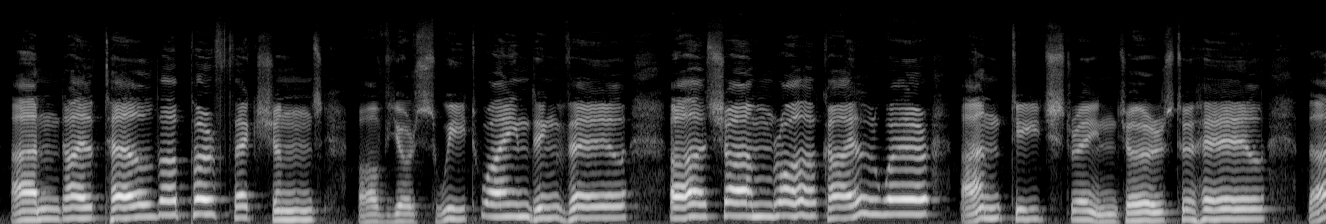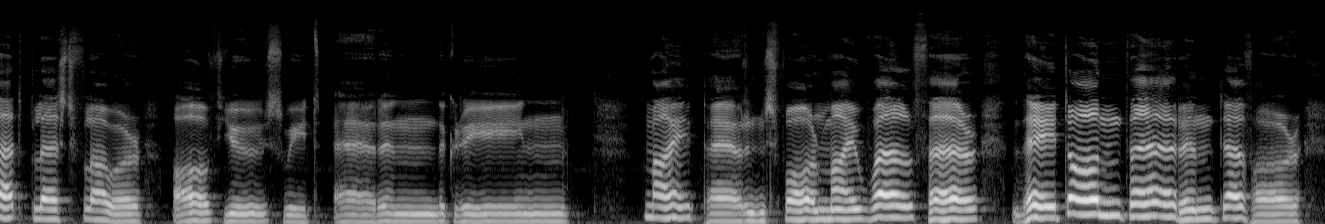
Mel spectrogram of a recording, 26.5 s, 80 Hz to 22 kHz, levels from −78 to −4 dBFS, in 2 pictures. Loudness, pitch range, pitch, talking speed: -22 LUFS, 130-195 Hz, 170 Hz, 85 wpm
